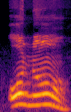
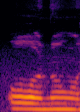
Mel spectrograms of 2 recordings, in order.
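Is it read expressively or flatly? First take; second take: expressively; flatly. First: It is read with lively expression. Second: It is read flatly, without tone change.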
